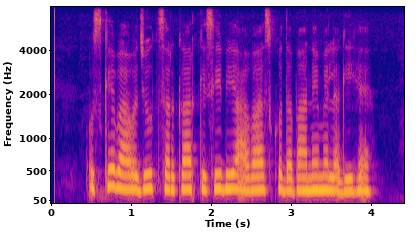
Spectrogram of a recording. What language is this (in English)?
Hindi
